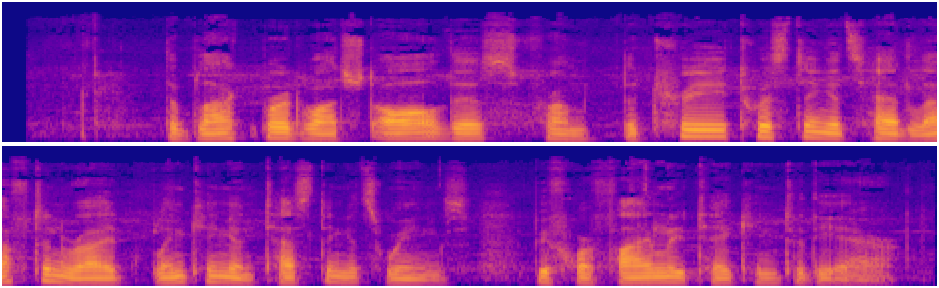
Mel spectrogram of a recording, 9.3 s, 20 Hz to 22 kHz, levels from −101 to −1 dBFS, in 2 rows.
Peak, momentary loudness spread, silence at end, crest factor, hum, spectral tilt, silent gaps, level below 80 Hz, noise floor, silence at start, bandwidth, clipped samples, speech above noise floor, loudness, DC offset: -8 dBFS; 12 LU; 0.25 s; 20 dB; none; -6 dB/octave; none; -76 dBFS; -54 dBFS; 0.8 s; 15.5 kHz; under 0.1%; 26 dB; -29 LUFS; under 0.1%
